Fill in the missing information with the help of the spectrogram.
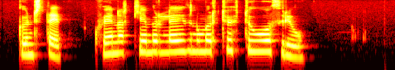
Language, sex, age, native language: Icelandic, female, 30-39, Icelandic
